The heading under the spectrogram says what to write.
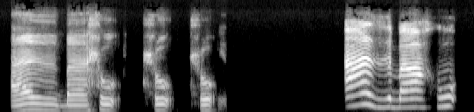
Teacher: Jadi usahakan H ini dia berbeda dengan H dia lebih halus lebih tipis. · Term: H kecil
